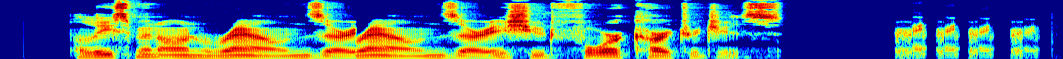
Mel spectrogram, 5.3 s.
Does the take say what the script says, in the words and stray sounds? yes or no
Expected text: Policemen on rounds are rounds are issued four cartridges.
no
